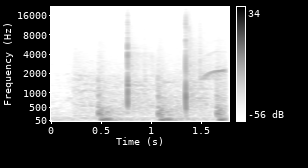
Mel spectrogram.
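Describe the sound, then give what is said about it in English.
Three heavy foot stomps on a floor land in a steady rhythm, each followed by a sharp hand clap on the backbeat, making an alternating stomp-clap beat with no voices, demonstrating how to clap on the backbeat. “All you gotta do is stomp your foot first.”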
